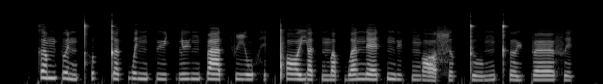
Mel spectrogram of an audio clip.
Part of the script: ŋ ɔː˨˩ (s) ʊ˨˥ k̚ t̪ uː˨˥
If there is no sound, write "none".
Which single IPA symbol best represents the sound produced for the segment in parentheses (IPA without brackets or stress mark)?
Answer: s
